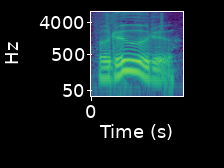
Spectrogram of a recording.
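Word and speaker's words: ルール: So the word rule, when pronounced in Japanese, is ruru.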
